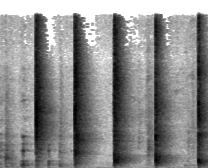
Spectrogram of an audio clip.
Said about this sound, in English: Sort of your clap there, but that'll do.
